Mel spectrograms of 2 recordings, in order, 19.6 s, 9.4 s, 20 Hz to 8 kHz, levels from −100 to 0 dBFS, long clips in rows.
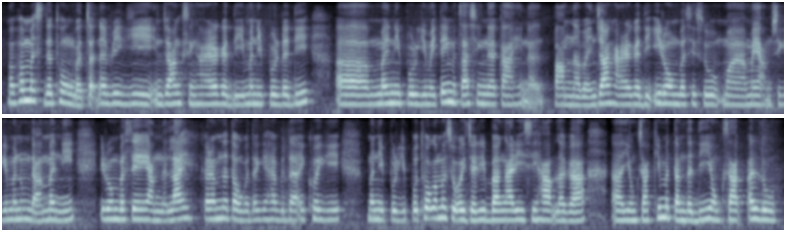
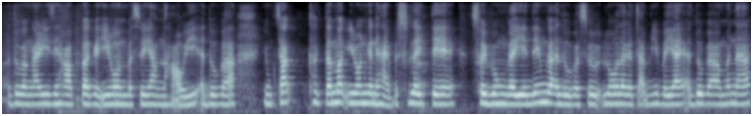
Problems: none marked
